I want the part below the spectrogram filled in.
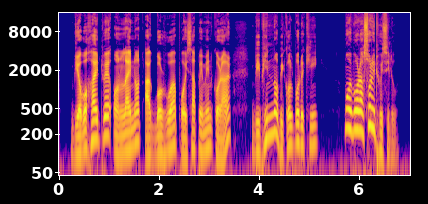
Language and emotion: Assamese, surprised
